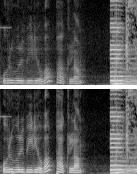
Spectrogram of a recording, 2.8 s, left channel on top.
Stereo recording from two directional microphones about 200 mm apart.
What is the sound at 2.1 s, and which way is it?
Music, centre (ahead or behind).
